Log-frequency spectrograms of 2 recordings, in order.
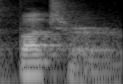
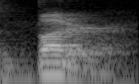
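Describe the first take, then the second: First: The middle consonant is a crisp T sound. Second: The middle consonant is a soft D-like sound. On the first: This is what the listener's mind fills in. "you heard that as butter" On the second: This is what is actually pronounced. "what I said was butter"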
